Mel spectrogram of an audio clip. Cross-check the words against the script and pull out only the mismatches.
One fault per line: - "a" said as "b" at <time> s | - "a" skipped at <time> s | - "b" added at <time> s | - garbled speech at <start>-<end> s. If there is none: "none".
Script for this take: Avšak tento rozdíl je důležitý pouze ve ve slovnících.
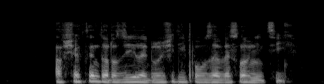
- "ve" skipped at 2.3 s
